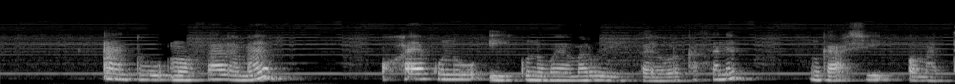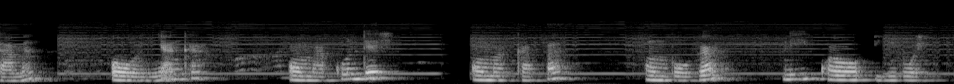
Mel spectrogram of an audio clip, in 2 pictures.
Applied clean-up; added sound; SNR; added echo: none; Bowed string instrument; 17 dB; reverberation time 0.5 s.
